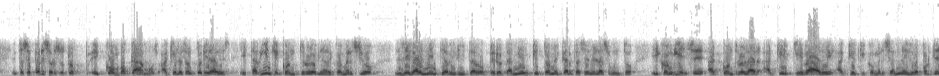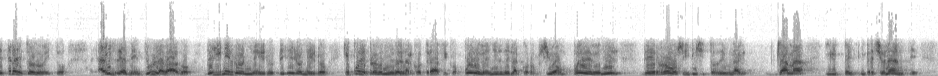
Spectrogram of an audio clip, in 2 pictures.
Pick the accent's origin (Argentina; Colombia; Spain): Argentina; Formosa; Formosa tiene unas características muy particulares, todavía seguimos teniendo la vida pueblerina, tenemos la idiosincrasia de pueblo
